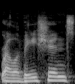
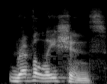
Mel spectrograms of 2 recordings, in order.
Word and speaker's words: revelations: I have so many explosive relevations to share with you. Oh, wait, wait, no. Uh, it's revelations.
